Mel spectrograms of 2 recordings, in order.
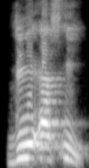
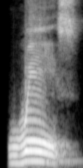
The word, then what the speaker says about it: vase: In British English, it is VASE. It is pronounced in British English like was or was, was or was. While in American English, it is pronounced as ways.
